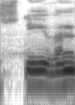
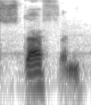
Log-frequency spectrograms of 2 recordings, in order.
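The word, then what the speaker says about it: Stephen: Some pronounce it Steven, some pronounce it Stefan.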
